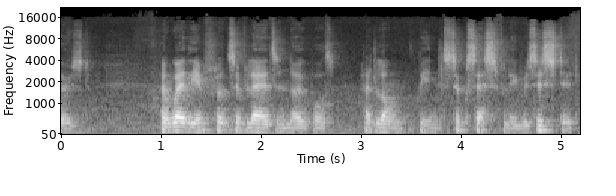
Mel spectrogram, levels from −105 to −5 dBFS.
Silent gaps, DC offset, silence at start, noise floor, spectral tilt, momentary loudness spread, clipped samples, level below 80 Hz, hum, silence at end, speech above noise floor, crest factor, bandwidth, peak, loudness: none; under 0.1%; 0 s; -45 dBFS; -4 dB/octave; 15 LU; under 0.1%; -50 dBFS; none; 0 s; 23 dB; 20 dB; 16 kHz; -2 dBFS; -23 LUFS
